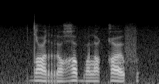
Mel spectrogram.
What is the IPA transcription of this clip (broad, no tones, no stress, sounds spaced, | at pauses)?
dˤ ɑ r ɒ ʁ ʌ b ʌ lˠ ɑ q ɜ f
